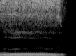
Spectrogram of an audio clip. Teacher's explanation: So Z, you can hear the rumbling of the epiglottis. Zzz, that's what you're hearing in the back.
